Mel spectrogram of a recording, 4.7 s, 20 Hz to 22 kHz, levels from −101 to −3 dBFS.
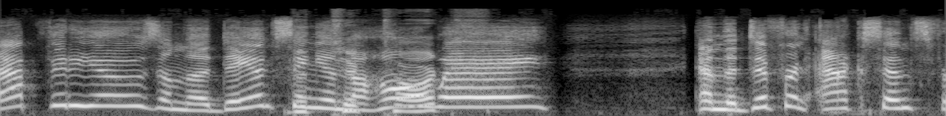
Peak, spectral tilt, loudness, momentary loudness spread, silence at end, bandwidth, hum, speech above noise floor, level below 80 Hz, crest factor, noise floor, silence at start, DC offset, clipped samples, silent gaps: -4 dBFS; -3.5 dB/octave; -17 LUFS; 6 LU; 0.05 s; 16 kHz; none; 36 dB; -56 dBFS; 16 dB; -54 dBFS; 0 s; under 0.1%; under 0.1%; none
